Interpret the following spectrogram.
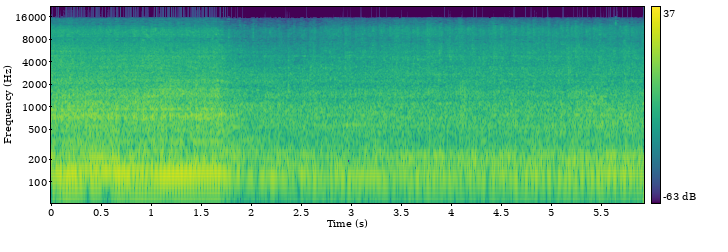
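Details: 1965 Ford Mustang coupe, rebuilt 289 V8 with cam, 4bbl, electronic ignition, dual exhaust: deep steady idle with slight regular cam lope about three pulses a second, smooth and healthy.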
